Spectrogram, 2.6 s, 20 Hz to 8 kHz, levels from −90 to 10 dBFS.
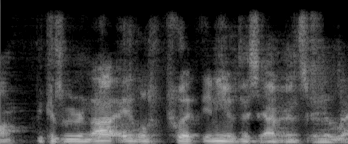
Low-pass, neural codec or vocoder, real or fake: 7.2 kHz; codec, 44.1 kHz, 2.6 kbps, SNAC; fake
